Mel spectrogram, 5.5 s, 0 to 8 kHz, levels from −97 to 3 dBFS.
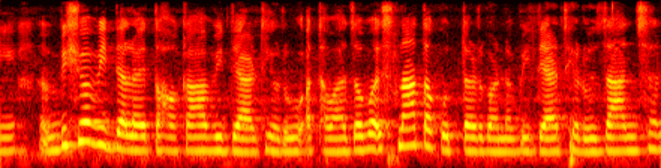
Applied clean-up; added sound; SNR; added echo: none; none; none; none.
